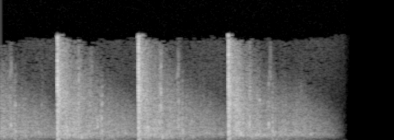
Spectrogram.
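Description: Three sharp gunshot bangs, evenly spaced, each loud and followed by a long decaying tail, with no voices, ending abruptly in silence.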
